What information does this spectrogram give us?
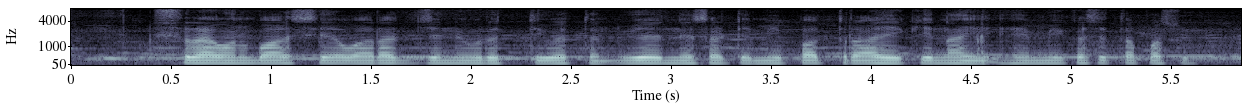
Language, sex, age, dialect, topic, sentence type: Marathi, male, 18-24, Standard Marathi, banking, question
